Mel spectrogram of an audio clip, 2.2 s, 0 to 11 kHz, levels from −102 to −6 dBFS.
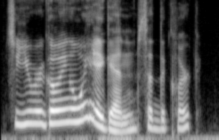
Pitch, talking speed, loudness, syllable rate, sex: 245 Hz, 245 wpm, -18 LUFS, 6.2 syllables/s, female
